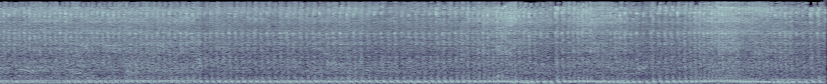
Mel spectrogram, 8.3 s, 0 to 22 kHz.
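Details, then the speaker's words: Honda Supra GTR 150 at idle: heavy, fast, even knocking over the idle beat, far harsher than normal, from a worn connecting rod big end; scored cylinder block and piston, and the connecting rod is replaced. "Nah, seperti yang kalian dengar, suaranya itu udah gak nyaman buat didengar dan berisik banget guys."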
